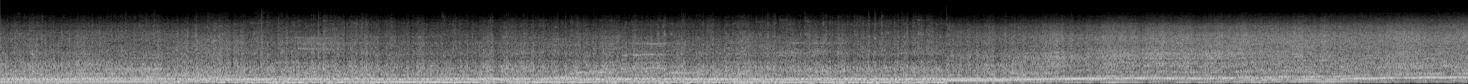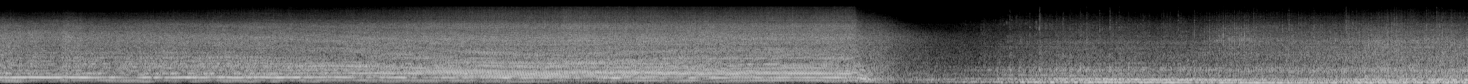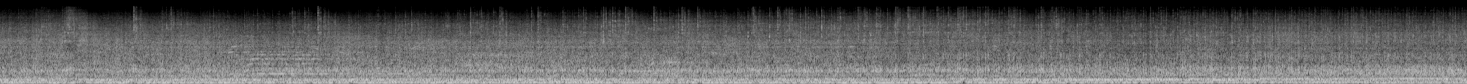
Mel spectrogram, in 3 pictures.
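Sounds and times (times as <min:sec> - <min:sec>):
truck engine at full throttle: 0:00.0 - 0:44.0.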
